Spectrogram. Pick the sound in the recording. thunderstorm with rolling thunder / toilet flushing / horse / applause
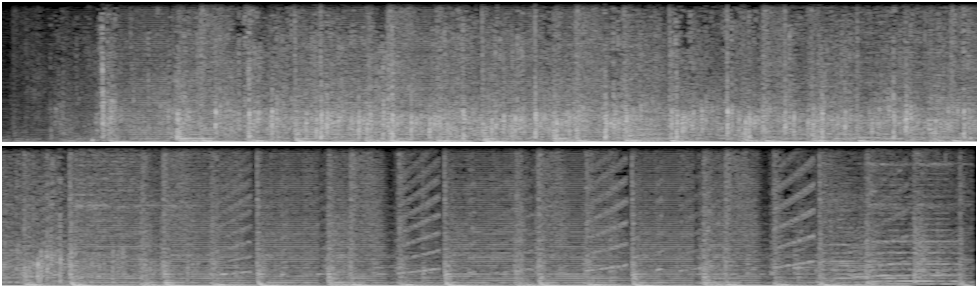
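applause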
